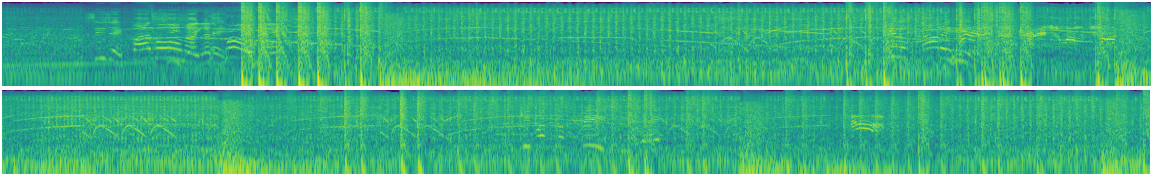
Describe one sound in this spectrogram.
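Police sirens wail, rising and falling.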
